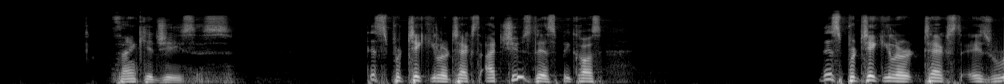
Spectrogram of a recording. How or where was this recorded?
large echoing room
